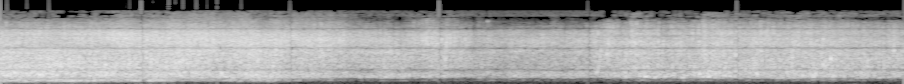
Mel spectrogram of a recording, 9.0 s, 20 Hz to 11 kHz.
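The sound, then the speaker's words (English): Sea waves surge and wash inside a cave by the sea, a steady, loud roaring rush with gentle swells, heard alone with a muffled, narrow quality like an old broadcast recording; the opening of the 1940s radio drama series The Weird Circle. “In this cave by the restless sea, we are met to call from out of the past stories, strange and weird.”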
